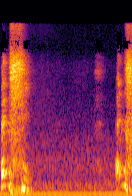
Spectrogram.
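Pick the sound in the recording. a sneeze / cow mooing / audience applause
a sneeze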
